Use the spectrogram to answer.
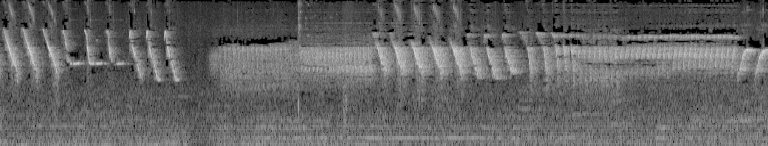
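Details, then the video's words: Canary bait song with rolls, meant to make other canaries sing: rapid descending whistled sweeps, a brief pause, then long sustained buzzing rolls alternating with bursts of fast repeated downward notes. "Pancingan Kenari Gacor Dor Ngeroll"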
